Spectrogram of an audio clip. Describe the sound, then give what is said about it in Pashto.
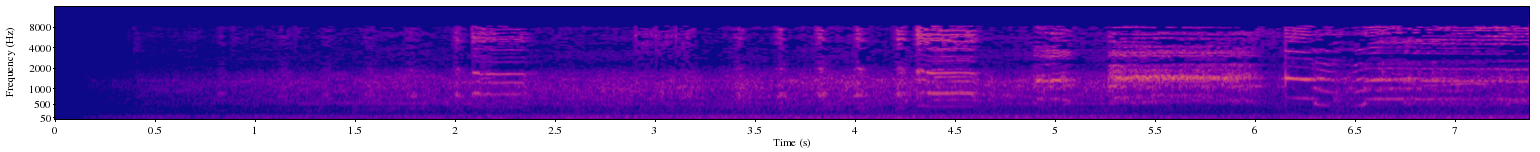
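Rooster of the Vietnamese dragon chicken breed, a large, pricey bird with colourful reptile-like legs, crowing loudly with drawn-out calls and clucking, over a constant low rumbling background noise. “د ویتنام د چرګانو د ځنګړي نسل ته ډراګن چرګان هم ویل کیږي، ځکه چې دا چرګان د یو ډول خامار چې په انګریزي کې ورته ډراګن وای په شان رنگینه خپې لري.”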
